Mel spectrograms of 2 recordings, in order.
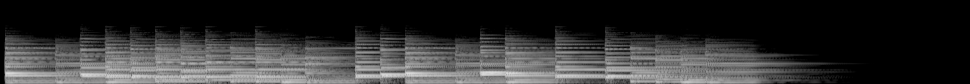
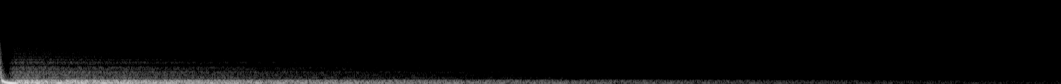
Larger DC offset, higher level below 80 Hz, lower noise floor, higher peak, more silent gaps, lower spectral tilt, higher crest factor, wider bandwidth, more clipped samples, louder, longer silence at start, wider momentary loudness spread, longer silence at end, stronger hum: neither; second, -44 dBFS vs -28 dBFS; first, under -90 dBFS vs -72 dBFS; first, -2 dBFS vs -6 dBFS; neither; second, -9.5 dB/octave vs -15.5 dB/octave; about the same, 16 dB vs 20 dB; first, 6.2 kHz vs 1.3 kHz; neither; first, -17 LUFS vs -27 LUFS; about the same, 0.05 s vs 0 s; second, 9 LU vs 25 LU; second, 1.9 s vs 4.95 s; neither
